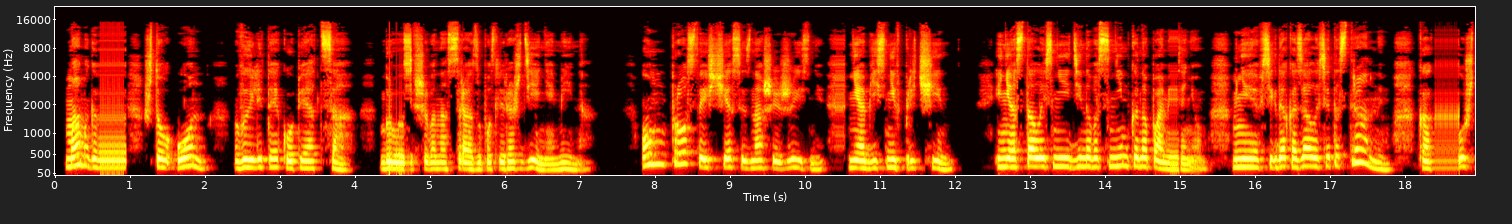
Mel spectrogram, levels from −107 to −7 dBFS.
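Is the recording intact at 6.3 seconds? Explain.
Yes, at 6.3 seconds the audio is intact, with no dropout, click, distortion or other fault at that point.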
